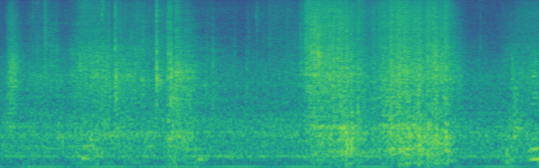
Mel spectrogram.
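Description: Cardboard boxes scraping and rustling against each other as one is slid and lifted off a stacked pallet, loudest for about a second past the middle.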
